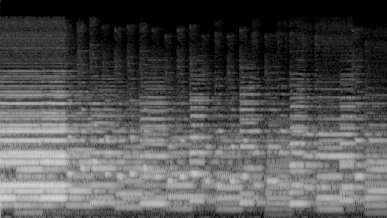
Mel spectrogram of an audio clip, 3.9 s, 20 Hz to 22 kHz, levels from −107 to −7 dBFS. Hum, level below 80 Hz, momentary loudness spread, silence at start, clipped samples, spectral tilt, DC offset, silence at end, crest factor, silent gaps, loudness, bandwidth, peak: none; -82 dBFS; 14 LU; 0 s; under 0.1%; -3.5 dB/octave; under 0.1%; 0 s; 18 dB; none; -30 LUFS; 14 kHz; -12 dBFS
